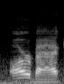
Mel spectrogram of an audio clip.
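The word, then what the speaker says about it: RBAC: heard it out loud our back is how you pronounce the acronym for role-based Access Control um and uh it's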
